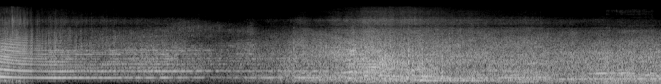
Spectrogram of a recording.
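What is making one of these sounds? A car engine roars at high revs as the car speeds past.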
